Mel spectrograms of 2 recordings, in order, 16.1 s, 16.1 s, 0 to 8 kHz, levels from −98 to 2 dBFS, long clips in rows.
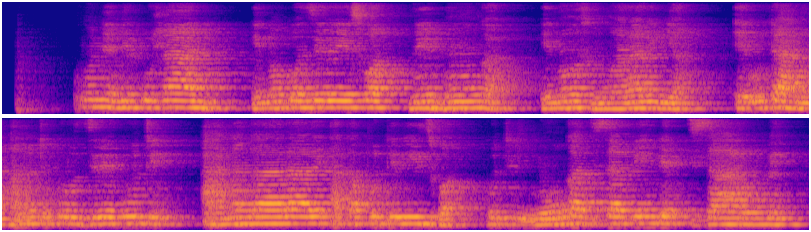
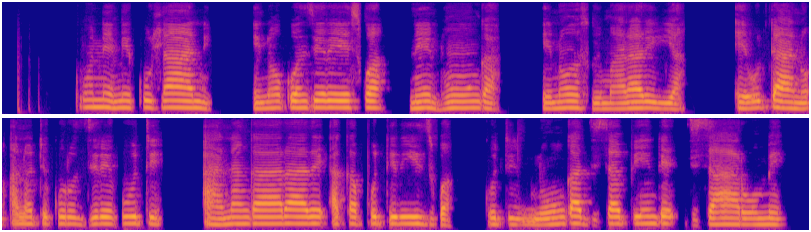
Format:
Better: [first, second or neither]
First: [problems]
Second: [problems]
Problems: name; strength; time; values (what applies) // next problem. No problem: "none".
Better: second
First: room echo; dies away in 1 s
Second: none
